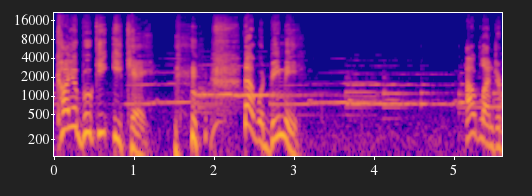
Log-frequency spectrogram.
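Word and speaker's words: Kayabuki Ikkei: new one i've never heard of it by cowabunga icky this is a really strange name who's this cowabunga it's pronounced kayabuki ek that would be me outlander brigade is a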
